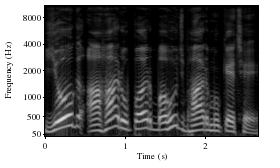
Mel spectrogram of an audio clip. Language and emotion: Gujarati, neutral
